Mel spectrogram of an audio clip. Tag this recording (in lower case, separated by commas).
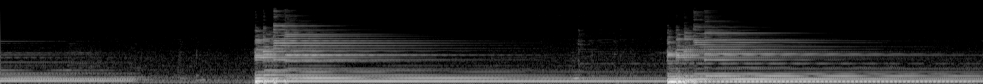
plucked string instrument, musical instrument, music, acoustic guitar, inside a small room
